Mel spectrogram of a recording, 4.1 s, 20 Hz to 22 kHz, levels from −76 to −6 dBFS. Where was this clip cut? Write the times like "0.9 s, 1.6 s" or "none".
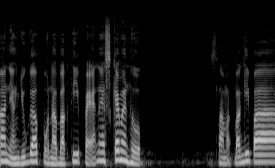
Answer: none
